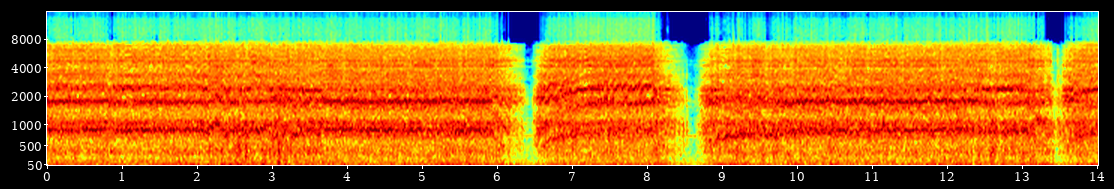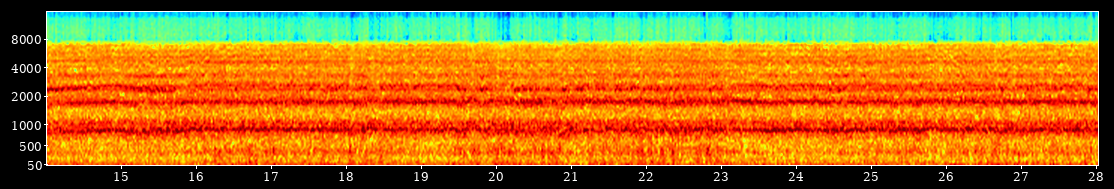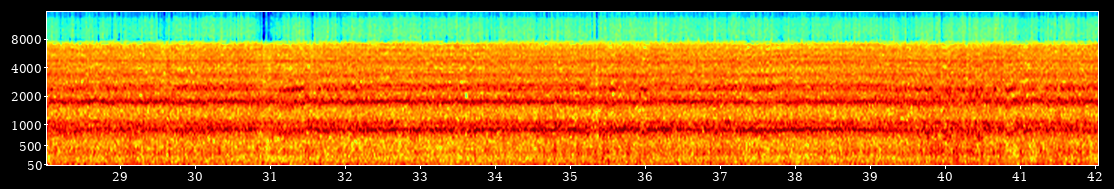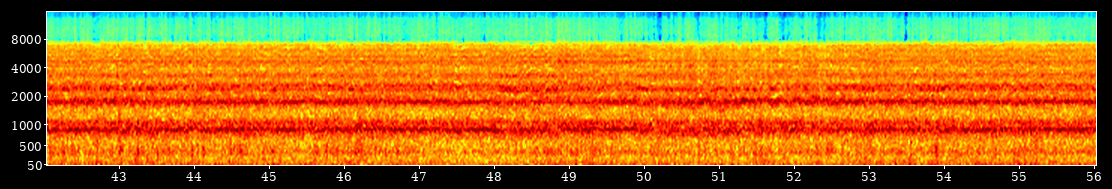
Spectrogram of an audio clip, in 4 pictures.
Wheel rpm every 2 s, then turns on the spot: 230, 210, 210, 130, 130, 210, 160, 210, 230, 230, 230, 230, 230, 230, 230, 230, 230, 230, 230, 230, 230, 230, 230, 230, 220, 220, 230, 230.
none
